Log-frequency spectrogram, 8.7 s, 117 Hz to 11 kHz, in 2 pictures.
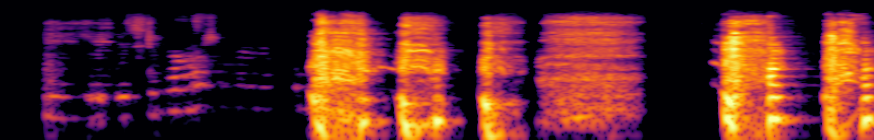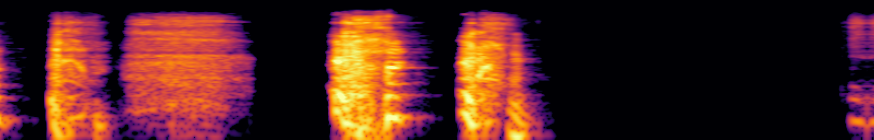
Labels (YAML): expert_labels:
- quality: ok
  cough_type: dry
  dyspnea: false
  wheezing: false
  stridor: false
  choking: false
  congestion: false
  nothing: true
  diagnosis: upper respiratory tract infection
  severity: mild
age: 49
gender: male
respiratory_condition: false
fever_muscle_pain: false
status: healthy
